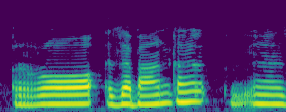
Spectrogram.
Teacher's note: زبان کا کنارہ، زبان کی پشت اور اس کا کنارہ ثنایا اور رباعی کے اندر گمز کے ساتھ لگے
